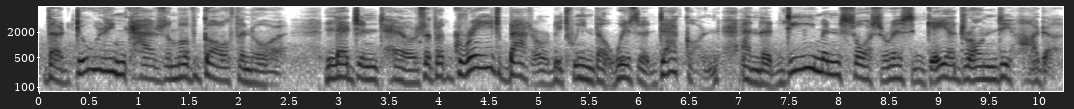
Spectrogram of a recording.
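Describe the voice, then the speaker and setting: A narrator reading a scripted fantasy game story in a dramatic, deliberate storytelling manner. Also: mid-range voice, a little hiss or hum.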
